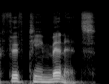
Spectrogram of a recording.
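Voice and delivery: usual speaking voice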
